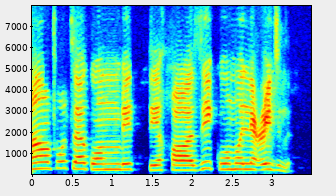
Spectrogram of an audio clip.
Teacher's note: मीम साकिन के बाद अगर हर्फ बा आ जाए तो वहां पर इख्फा होगा, कमजोर गुन्ना होगा।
